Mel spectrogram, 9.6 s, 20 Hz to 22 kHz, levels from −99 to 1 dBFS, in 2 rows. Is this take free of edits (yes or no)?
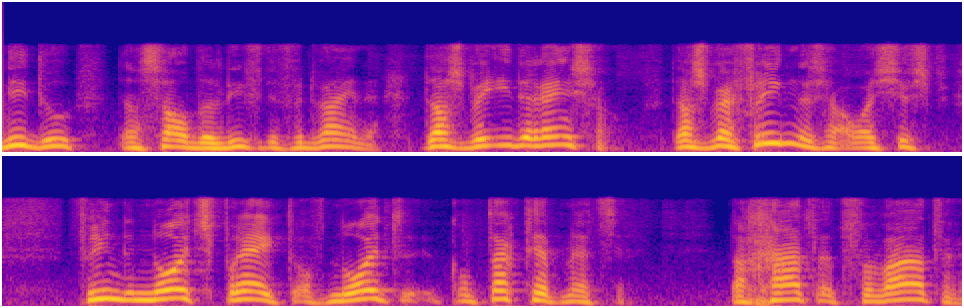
yes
